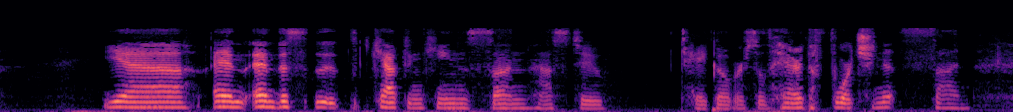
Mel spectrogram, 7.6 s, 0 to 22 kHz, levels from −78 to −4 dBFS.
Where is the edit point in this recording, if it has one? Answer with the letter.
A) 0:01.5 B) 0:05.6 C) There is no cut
C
